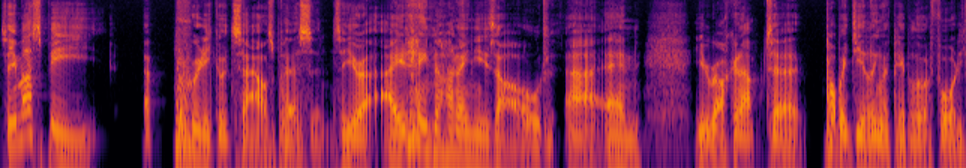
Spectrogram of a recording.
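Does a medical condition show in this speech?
No.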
